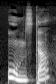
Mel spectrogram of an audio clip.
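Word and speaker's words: onsdag: забуваємо її написати але можемо забути Трошки її вимовити Так ми будемо звучати більше як швед монда тізда тізда унзда унзда четвер тужда тужда перше Ось ця літера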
